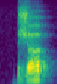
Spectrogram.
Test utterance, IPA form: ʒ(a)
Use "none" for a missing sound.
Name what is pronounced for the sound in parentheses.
ɐ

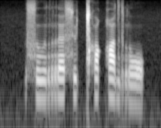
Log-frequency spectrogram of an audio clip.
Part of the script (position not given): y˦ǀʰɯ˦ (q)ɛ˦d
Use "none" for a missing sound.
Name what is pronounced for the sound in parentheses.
q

